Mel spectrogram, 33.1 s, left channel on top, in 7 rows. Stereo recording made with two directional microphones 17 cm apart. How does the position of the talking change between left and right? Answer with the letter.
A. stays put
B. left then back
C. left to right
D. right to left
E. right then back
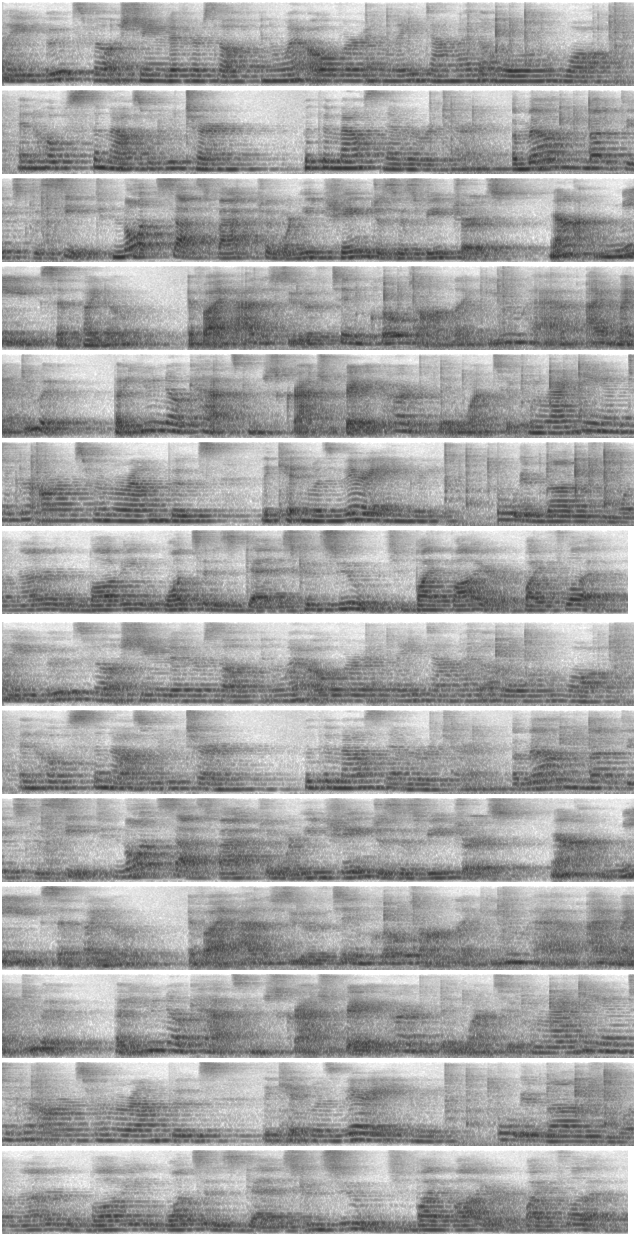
A.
